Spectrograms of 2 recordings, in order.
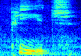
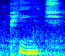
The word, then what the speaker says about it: peach: peach peach peach فاكهة الخوخ أو المشمش. peach p e a c h. الـ EA عندنا الـ E long طويلة والـ A silent.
